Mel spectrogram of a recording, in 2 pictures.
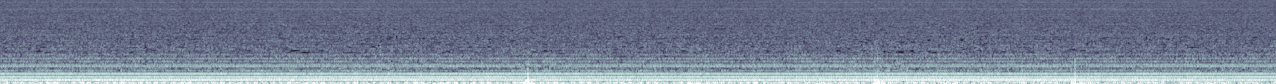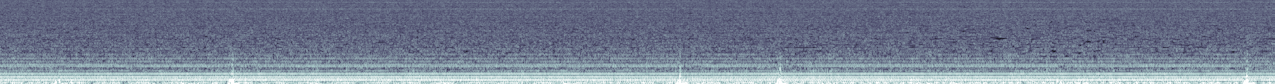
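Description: Steady electrical mains hum with a hiss on the sewer inspection camera's recording, with a handful of faint single clicks spread out.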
